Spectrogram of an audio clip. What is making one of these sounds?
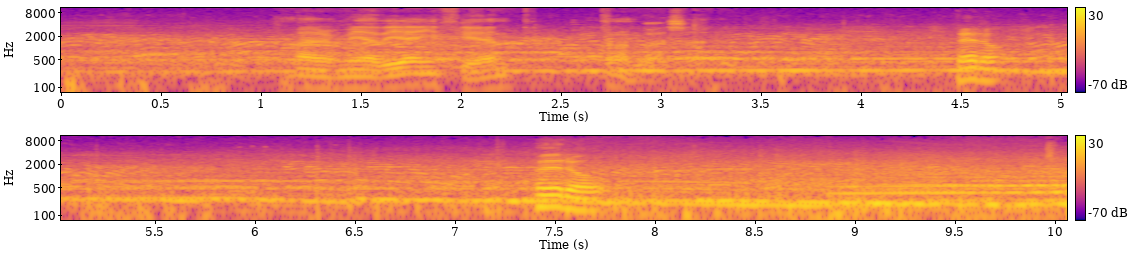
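Racing car engines drone steadily and rise in pitch as the cars speed along.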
